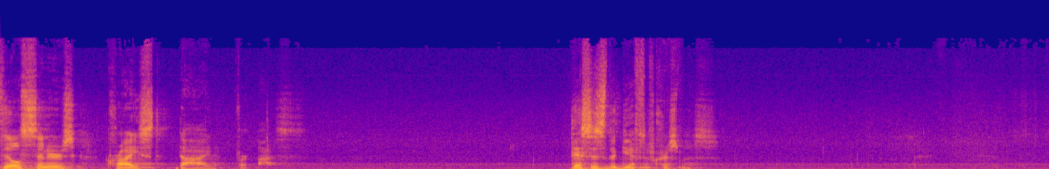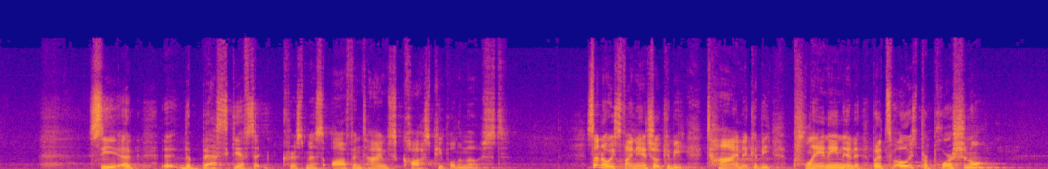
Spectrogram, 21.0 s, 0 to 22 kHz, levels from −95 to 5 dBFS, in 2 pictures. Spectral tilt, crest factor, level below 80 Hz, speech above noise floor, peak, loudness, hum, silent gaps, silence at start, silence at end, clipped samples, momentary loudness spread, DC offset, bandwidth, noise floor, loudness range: -3.5 dB/octave; 18 dB; -60 dBFS; 32 dB; 0 dBFS; -16 LUFS; none; none; 0 s; 0.3 s; under 0.1%; 20 LU; under 0.1%; 17 kHz; -49 dBFS; 12 LU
